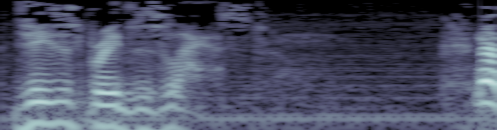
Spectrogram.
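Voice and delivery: ordinary talk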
